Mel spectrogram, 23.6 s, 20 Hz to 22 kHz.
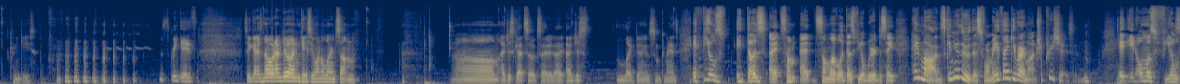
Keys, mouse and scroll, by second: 5.3-7.4 drag, 8.4 i, 11.4-13.5 drag.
